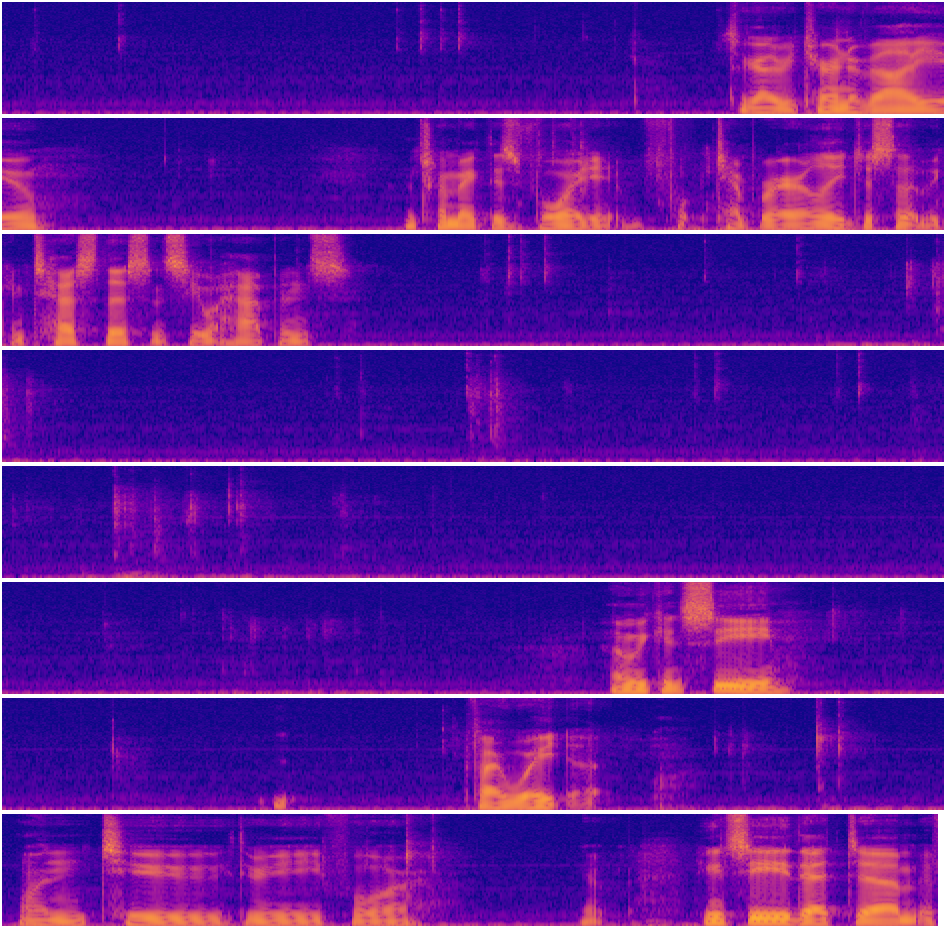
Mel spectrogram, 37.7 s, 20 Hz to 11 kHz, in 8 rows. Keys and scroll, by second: 13.7 ctrl+c, 16.3 ctrl+v, 19.2 ctrl+F5.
